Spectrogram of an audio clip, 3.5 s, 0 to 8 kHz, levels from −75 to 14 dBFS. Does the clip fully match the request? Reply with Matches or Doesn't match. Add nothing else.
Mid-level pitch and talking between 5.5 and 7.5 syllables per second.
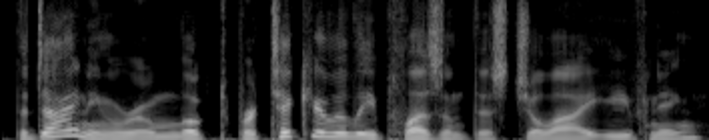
Matches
